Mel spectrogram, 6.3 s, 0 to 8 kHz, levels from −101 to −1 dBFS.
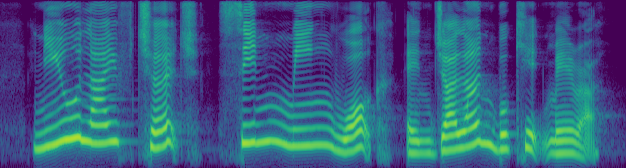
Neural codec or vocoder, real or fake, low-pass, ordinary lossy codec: none; real; none; none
